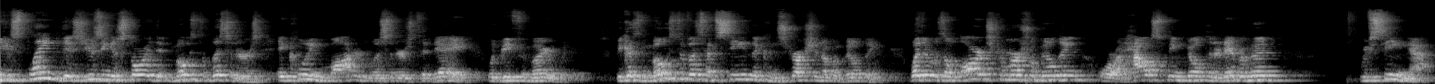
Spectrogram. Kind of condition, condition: setting, large echoing room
